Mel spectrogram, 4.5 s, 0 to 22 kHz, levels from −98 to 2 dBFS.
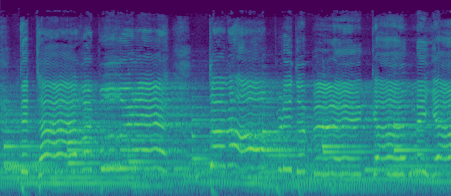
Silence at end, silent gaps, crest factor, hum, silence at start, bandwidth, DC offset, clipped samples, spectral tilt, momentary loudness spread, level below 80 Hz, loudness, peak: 0 s; none; 16 dB; none; 0 s; 18 kHz; under 0.1%; under 0.1%; -3.5 dB/octave; 4 LU; -56 dBFS; -21 LUFS; -6 dBFS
